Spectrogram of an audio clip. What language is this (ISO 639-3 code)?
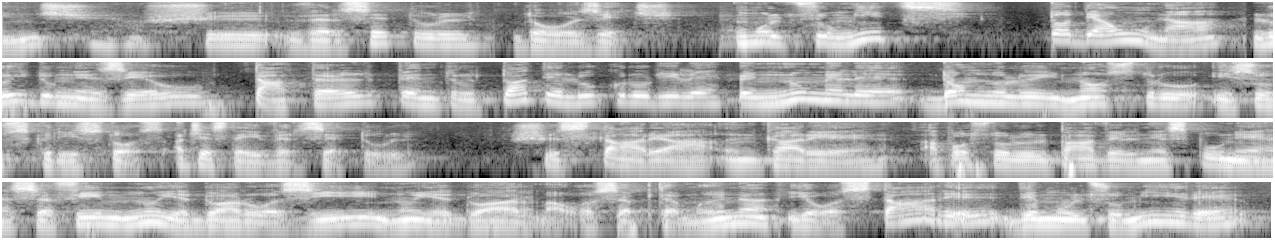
ron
